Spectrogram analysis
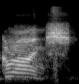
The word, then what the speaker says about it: Grimes: Grimes. Rhymes with crimes.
